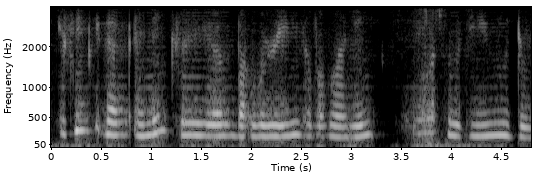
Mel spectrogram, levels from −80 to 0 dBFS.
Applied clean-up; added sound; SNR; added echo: neural separator model SepFormer WHAMR!.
